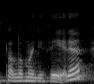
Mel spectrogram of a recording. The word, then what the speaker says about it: Paloma Oliveira: show yay uh so with my pronunciation my name is Paulo monivere um I am currently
